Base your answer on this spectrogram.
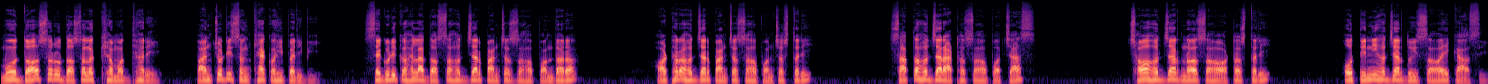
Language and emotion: Odia, neutral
